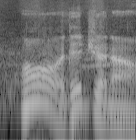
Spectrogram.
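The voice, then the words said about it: Bad put-on Irish accent. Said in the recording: “mocking tone ... It was an Irish accent ... It was a bad one, but it was there ... Irish-ish accent”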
